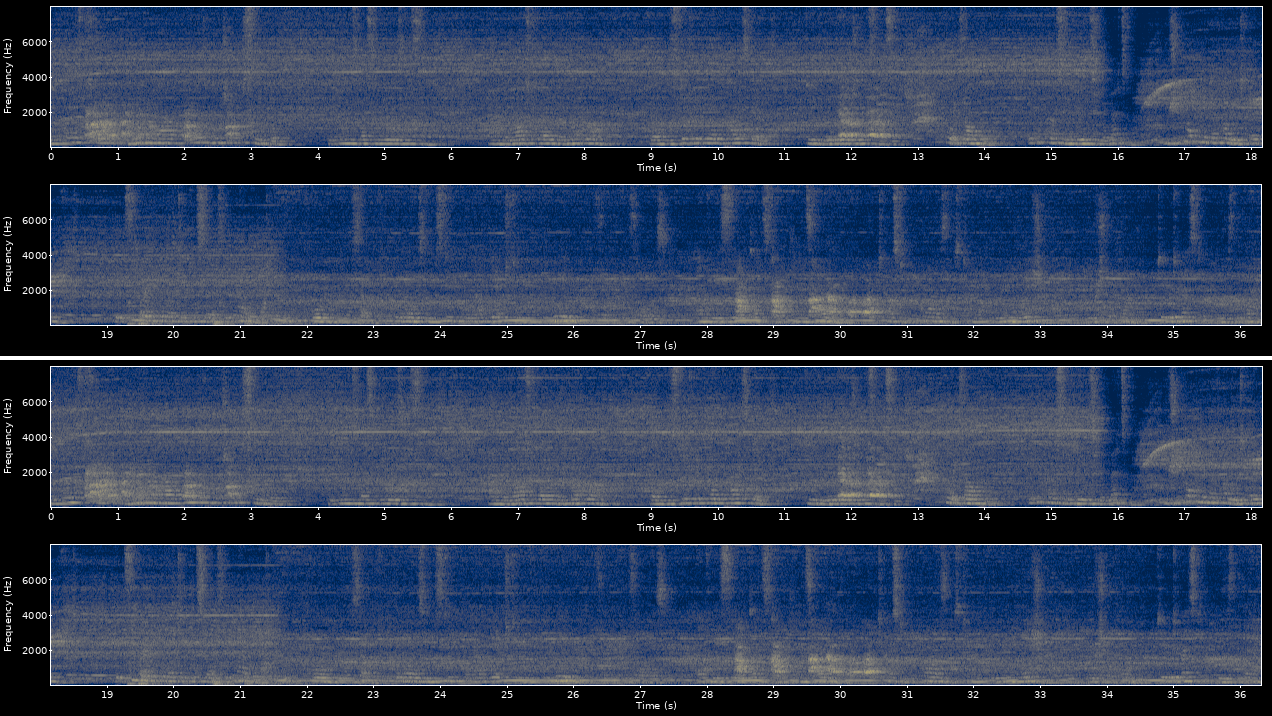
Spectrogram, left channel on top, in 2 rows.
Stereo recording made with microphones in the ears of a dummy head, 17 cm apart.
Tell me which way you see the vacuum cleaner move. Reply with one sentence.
In this clip you hear the vacuum cleaner stay in one place.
